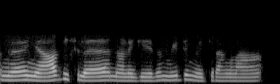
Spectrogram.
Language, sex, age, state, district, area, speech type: Tamil, female, 45-60, Tamil Nadu, Perambalur, urban, conversation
